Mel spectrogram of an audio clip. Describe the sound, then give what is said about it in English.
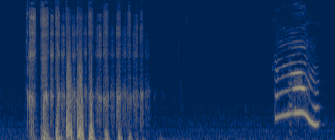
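A cat gives a single drawn-out meow near the end, clear, after a run of quick rhythmic breathy bursts and a pause of near silence. “Meow, meow, meow, meow.”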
